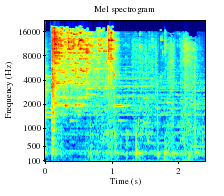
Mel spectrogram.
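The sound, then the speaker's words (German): A glass window pane shatters as a donkey's hooves break through it: a sharp crash at the outset, then a spray of tinkling shards with a few smaller impacts that fade out. “Der Esel wollte sich mit seinen Beinen auf dem Fensterbrett aufstützen, um noch besser singen zu können. Doch er rutschte ab und seine Hufen stießen durch die Scheibe.”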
